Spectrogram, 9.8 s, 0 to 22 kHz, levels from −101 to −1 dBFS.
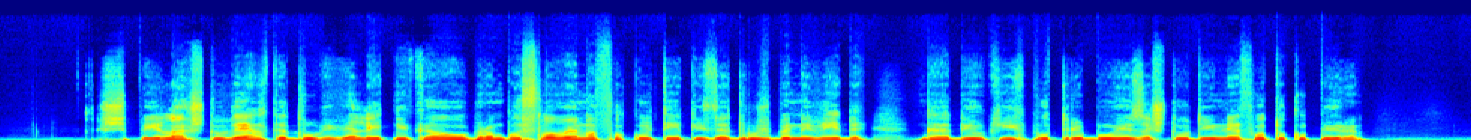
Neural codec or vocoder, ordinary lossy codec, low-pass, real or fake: codec, 44.1 kHz, 2.6 kbps, DAC; none; 19.8 kHz; fake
